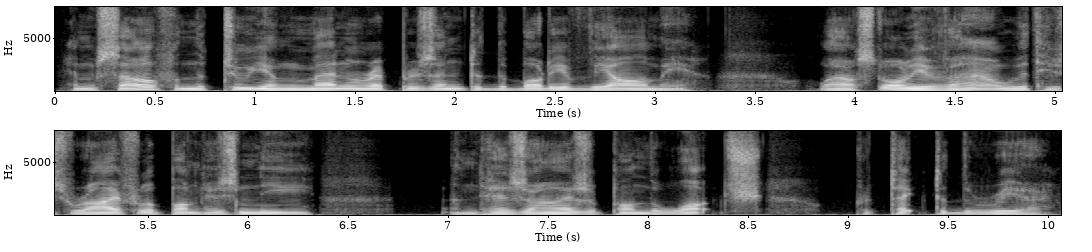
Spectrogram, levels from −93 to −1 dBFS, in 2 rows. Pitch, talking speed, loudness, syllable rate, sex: 115 Hz, 175 wpm, -17 LUFS, 5.1 syllables/s, male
